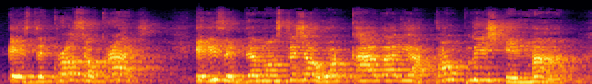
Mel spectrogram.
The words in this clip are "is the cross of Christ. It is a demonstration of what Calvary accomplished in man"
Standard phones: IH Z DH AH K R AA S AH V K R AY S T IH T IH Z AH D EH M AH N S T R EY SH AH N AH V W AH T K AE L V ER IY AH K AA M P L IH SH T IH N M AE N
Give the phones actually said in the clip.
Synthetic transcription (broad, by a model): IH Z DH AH K R AA S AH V K R AY S T IH T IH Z AH D EH M AH N S T R EY SH AH N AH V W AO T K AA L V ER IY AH K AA M P L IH SH IH N M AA N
